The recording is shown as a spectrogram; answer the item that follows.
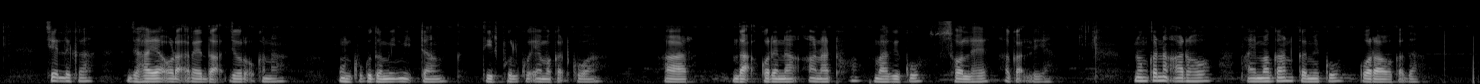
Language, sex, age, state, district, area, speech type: Santali, male, 30-45, West Bengal, Purba Bardhaman, rural, spontaneous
